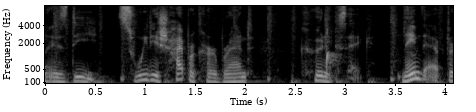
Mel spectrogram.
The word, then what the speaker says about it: Koenigsegg: To me, it sounds like Koenigsegg. Again, Ö and not a very pronounced G at the end.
